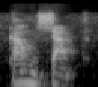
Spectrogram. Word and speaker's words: Kamshat: Is it kamshat or kam? Should. It's actually kamshat.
